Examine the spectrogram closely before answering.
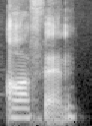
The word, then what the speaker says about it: often: says it he said often yeah that's how you say it no it's not often yes it is the tea is silent how do you say the opposite of Harden soften I thought it was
